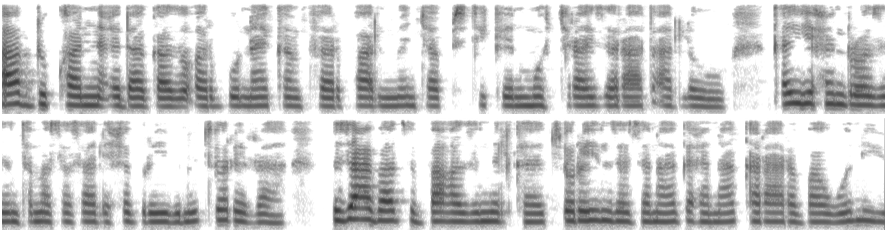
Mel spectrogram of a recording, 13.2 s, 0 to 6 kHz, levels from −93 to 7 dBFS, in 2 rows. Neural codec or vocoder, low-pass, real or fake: none; 5.4 kHz; real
